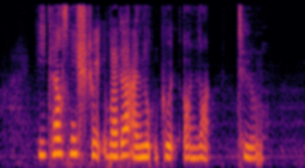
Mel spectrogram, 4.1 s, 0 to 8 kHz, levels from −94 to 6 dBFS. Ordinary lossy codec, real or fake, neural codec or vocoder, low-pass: none; fake; codec, 16 kHz in and 24 kHz out, 0.6 kbps, FireRedTTS-2 codec; 7.2 kHz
